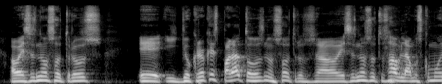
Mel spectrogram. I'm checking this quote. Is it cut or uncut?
uncut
